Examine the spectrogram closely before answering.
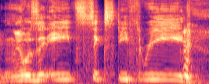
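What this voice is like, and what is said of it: Exaggerated nerdy voice impression. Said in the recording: “this hyper nerdy guy going like ... That was my Conan O'Brien doing a nerd impression.”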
